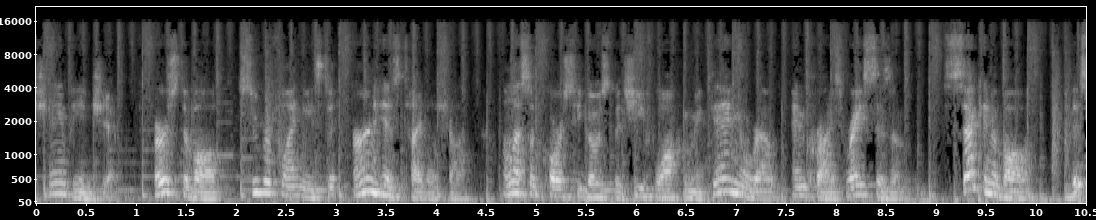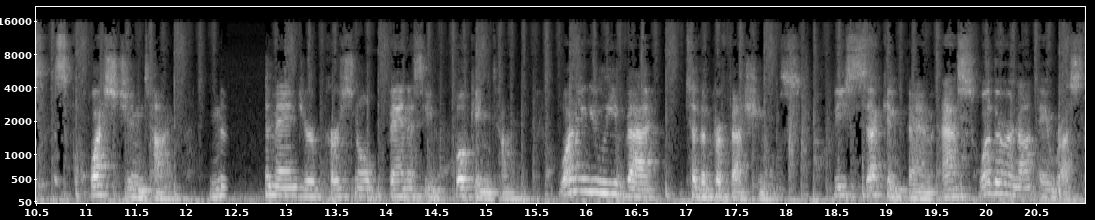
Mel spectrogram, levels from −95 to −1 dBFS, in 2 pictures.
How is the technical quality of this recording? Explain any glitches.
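The recording has one interruption and two short stretches of playback running fast.

From 12.36 to 12.81 s the audio stops behaving normally. The last sound is drawn out into a buzzy, fading continuation for roughly 440 ms, with no gap of true silence, and about 300 ms of material never returns. This is likely a long network dropout: packets stopped arriving, the receiver concealed the hole by extending what it last had, and playback resumed further on, about 150 ms later than before.

Right after, from 12.89 to 13.91 s, and again from 14.73 to 15.41 s, the audio sounds hurried while pitch stays unchanged, at about 106% and 107% speed respectively. This is a jitter buffer speed-up. After the outage the receiver held more audio than its target delay, so it trimmed short pitch-period-length slices repeatedly, removing around 70 ms in the first stretch and 50 ms in the second to catch up.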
